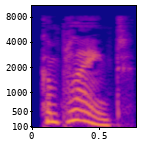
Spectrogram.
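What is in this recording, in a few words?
"complaint" American English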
